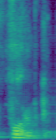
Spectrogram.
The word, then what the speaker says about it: Volk: La única diferencia es que en alemán se escribe con B, V, pero los alemanes la pronuncian folk, F, y nosotros, y bueno, y el resto de los países hoy en día, folclore.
